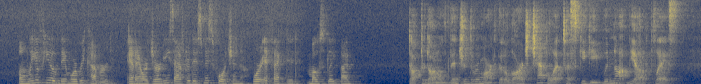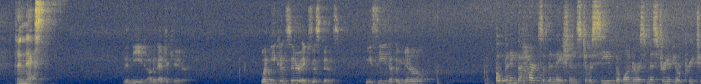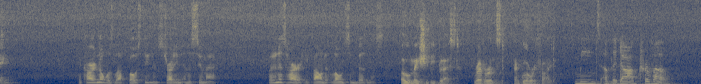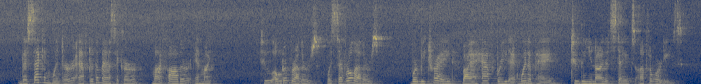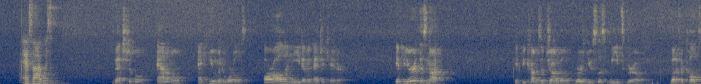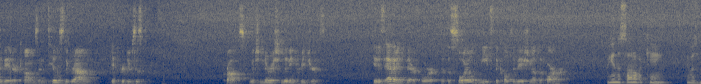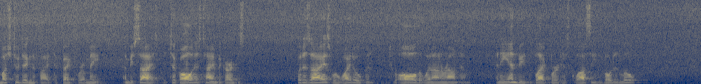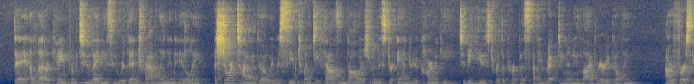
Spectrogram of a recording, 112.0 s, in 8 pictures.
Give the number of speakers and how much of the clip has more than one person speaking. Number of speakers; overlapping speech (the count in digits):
6, no overlap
